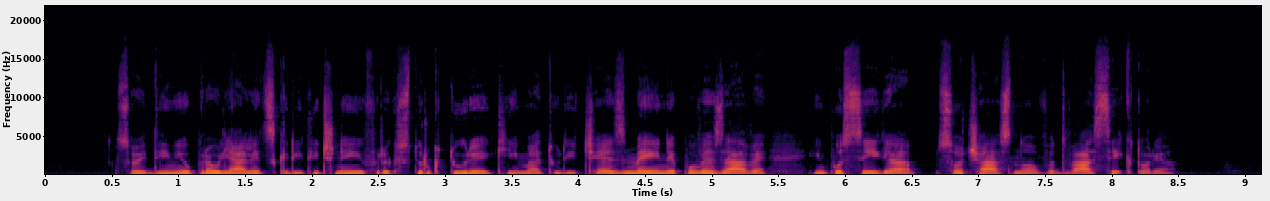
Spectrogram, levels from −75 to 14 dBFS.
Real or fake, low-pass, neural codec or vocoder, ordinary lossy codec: real; 19.8 kHz; none; none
